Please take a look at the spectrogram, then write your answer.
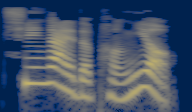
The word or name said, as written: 亲爱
